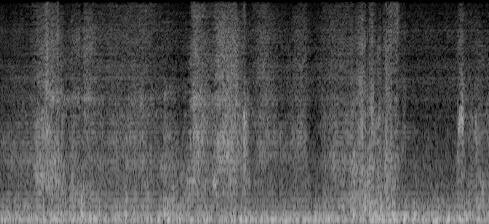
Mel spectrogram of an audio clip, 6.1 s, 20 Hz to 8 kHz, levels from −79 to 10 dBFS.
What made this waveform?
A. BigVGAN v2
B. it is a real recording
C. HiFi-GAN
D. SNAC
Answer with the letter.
C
